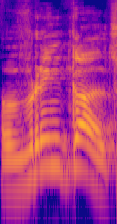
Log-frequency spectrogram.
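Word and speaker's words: wrinkles: का या बैकवॉश आठ रिंकल्स रिंकल्स में डब्लू साइलेंट है ज बी डब्लू के बाद आरा आएगा डब्लू साइलेंट हो जाएगा आप भी कॉज्ड रिंकल्स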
